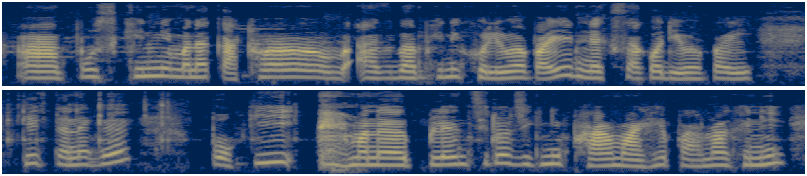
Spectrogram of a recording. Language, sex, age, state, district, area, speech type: Assamese, female, 30-45, Assam, Dibrugarh, urban, spontaneous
